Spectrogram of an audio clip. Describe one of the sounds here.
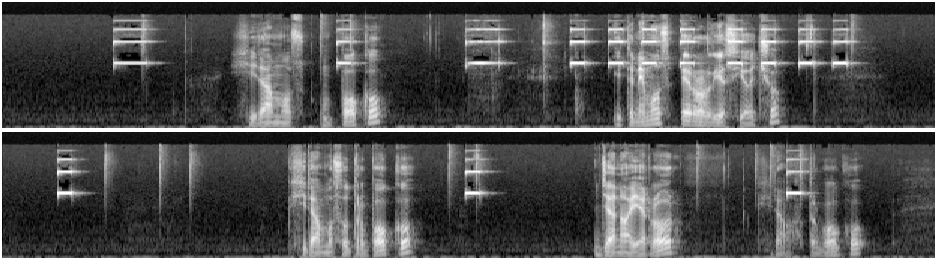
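An electronic controller beeps in short, high bursts.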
